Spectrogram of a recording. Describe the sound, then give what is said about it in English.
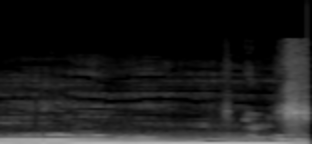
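A single long, loud howl holds a steady pitch and then slowly sinks over two seconds, with a strained, mournful tone like an animal crying out in pain; no speech. “You definitely hear the howl with that.”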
